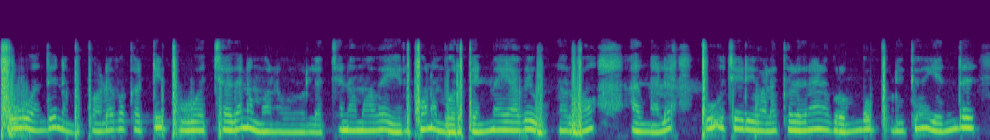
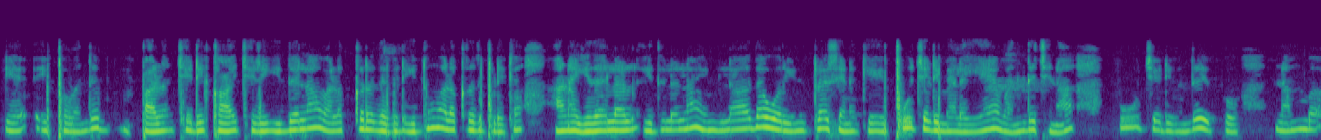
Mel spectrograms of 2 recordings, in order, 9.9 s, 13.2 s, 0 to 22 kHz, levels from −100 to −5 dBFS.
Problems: background sounds at intervals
